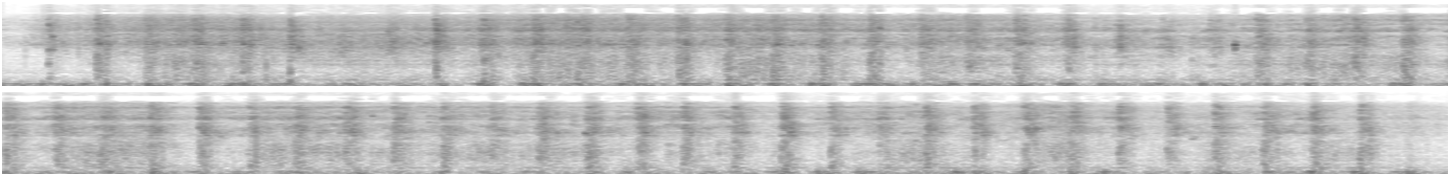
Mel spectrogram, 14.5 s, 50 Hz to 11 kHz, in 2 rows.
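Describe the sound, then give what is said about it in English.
A tanker's slow propeller beat heard underwater, the tanker 500 yards away going 10 knots: a steady, rhythmic churning pulse repeating evenly through a constant hiss and low rumble, fairly loud and unchanging from start to finish, with no voices. “Tankers and freighters usually have a comparatively slow prop beat, and you may even hear their engines.”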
